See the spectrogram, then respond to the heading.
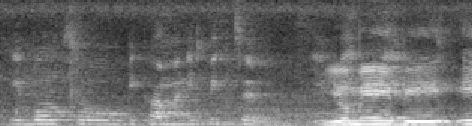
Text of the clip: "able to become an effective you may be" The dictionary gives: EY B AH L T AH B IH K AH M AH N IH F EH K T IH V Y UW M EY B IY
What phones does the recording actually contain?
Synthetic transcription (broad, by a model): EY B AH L S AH B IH K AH M AH N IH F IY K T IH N Y UW M EY B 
